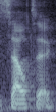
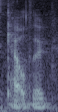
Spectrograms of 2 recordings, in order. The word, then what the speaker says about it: Celtic: Yeah, you said Celtic. It's Celtic. Interesting. Okay. Oh, I'm used to saying Celtics like the basketball team because I talk to my sister about the basketball team a lot.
